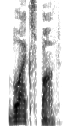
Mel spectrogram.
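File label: "blackspot", American English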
